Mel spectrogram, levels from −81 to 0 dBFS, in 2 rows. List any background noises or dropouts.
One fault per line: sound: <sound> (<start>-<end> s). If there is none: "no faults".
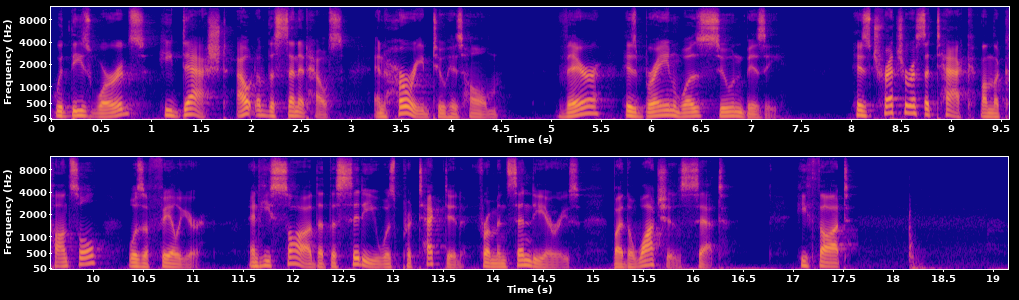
sound: thud (18.2-18.7 s)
